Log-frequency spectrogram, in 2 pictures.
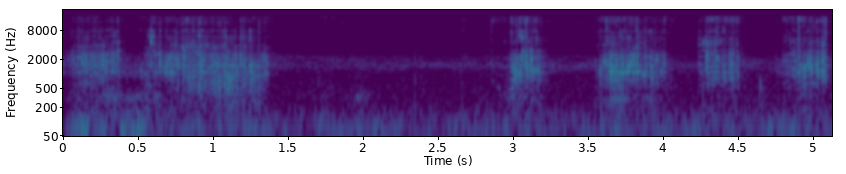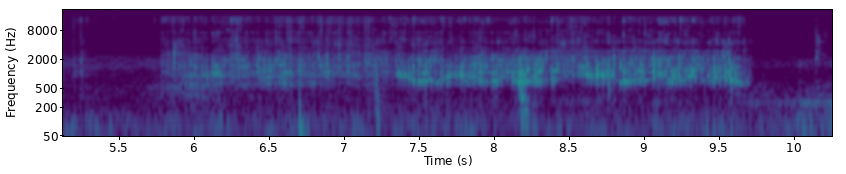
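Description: Water from a spring at the Clarks Ferry shelter on the Appalachian Trail trickles and splashes in short quiet bursts, then runs more continuously into a container near the end, soft and close.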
